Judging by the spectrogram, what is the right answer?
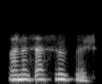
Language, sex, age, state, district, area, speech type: Kashmiri, female, 18-30, Jammu and Kashmir, Anantnag, rural, conversation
